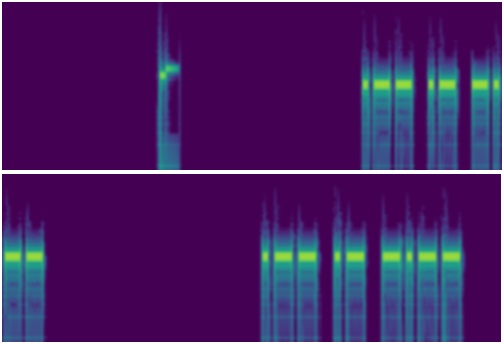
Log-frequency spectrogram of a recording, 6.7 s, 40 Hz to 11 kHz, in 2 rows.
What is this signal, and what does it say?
Morse code, heard as a keyed tone, about 31 wpm, 700 Hz. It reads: WAY WAY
